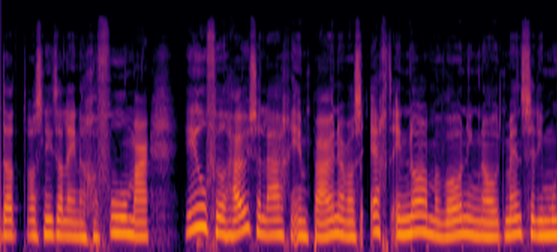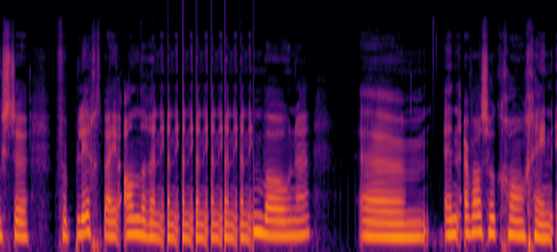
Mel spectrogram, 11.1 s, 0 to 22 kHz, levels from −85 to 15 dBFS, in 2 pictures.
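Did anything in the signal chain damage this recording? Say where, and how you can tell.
Yes. The playback stage is at fault: a CD stuck on one turn. From 7.22 to 8.10 s, the same 147 ms of speech repeats six times. Each repeat ends in a brief mute. A scratch keeps throwing the laser back one track, giving that even stutter.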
